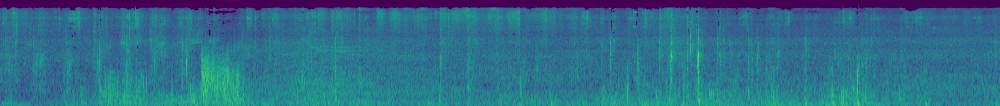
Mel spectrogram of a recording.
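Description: Running footsteps, a quick series of footfalls, picked up by handheld phone microphones along with a low rumble of wind and handling on the mics.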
